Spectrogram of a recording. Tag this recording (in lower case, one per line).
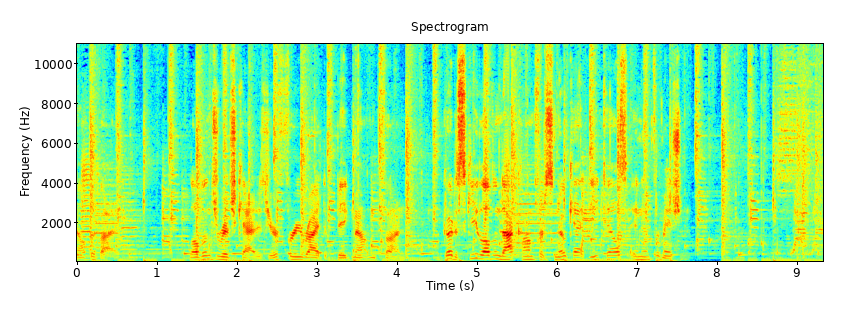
music
speech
